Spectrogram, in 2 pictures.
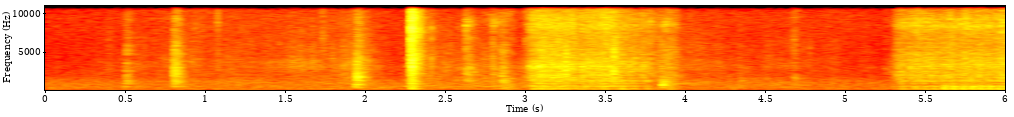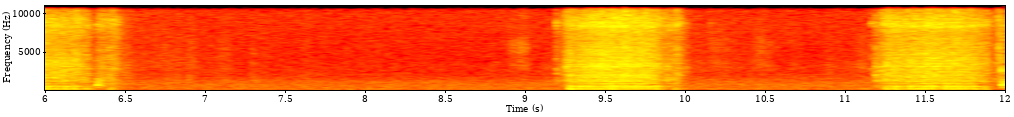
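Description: A sewing machine stitches a pleated bishop collar at a 1/4 inch seam allowance in several short bursts, each about a second long, with quiet handling clicks and fabric rustle in the gaps.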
